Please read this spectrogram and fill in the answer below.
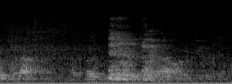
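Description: A man clearing his throat once about a second in, a harsh burst, after a short vocal sound near the start.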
